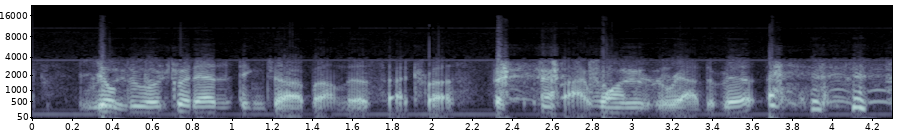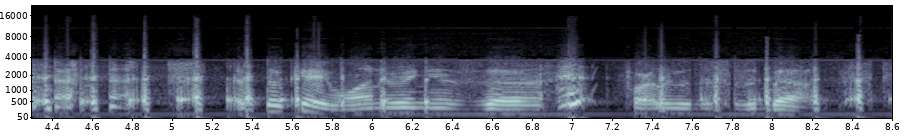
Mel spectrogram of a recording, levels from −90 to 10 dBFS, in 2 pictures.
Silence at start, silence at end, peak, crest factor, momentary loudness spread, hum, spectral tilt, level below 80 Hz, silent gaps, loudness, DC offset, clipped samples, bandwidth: 0.05 s; 0 s; -2 dBFS; 16 dB; 5 LU; none; -5 dB/octave; -52 dBFS; none; -18 LUFS; under 0.1%; under 0.1%; 9 kHz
